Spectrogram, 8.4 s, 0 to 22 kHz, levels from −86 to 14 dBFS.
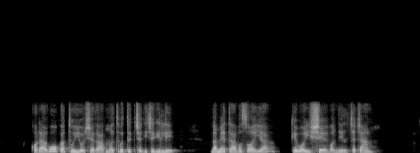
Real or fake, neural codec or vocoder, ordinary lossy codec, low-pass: fake; codec, 16 kHz, 0.8 kbps, ZipCodec; AAC, 48 kbps; 7.2 kHz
